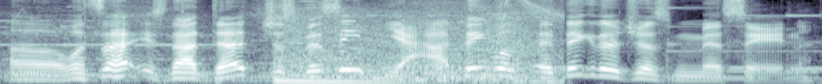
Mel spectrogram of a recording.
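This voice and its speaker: A man's voice: on the high side, huge pitch swings, normal speed, music in the background. A man hosting a casual game stream, rambling and swearing, often repeating himself, his voice slightly strained. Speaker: livestream host.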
